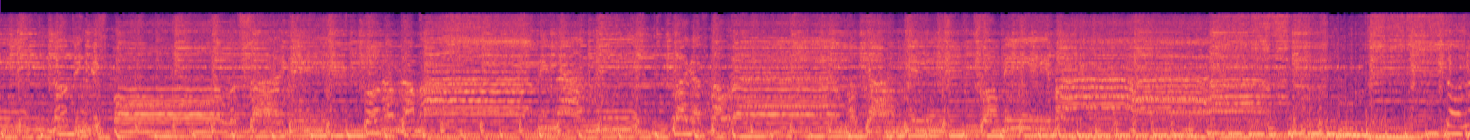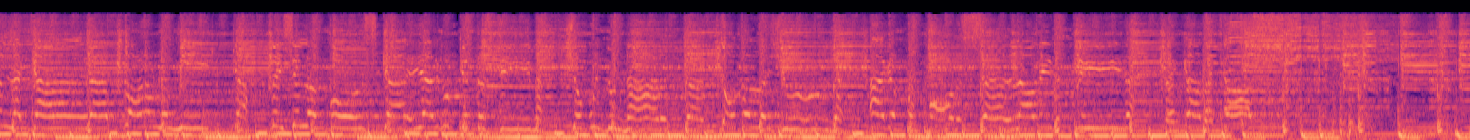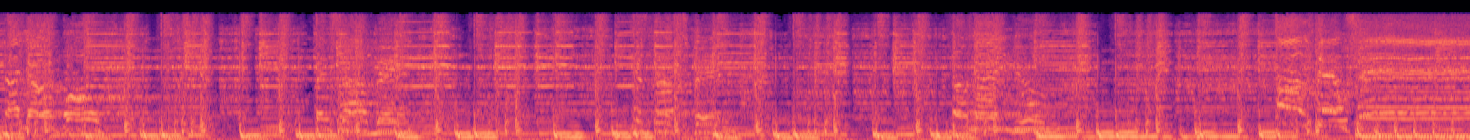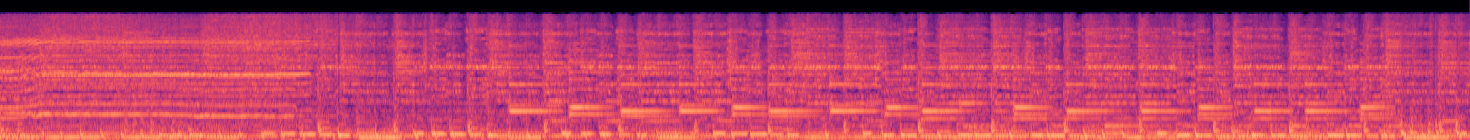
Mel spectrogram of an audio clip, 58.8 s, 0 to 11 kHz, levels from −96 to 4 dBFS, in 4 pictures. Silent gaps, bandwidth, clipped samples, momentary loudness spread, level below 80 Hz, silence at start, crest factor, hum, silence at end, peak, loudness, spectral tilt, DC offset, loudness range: none; 8 kHz; under 0.1%; 3 LU; -32 dBFS; 0 s; 14 dB; none; 0 s; -2 dBFS; -17 LUFS; -4 dB/octave; under 0.1%; 3 LU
